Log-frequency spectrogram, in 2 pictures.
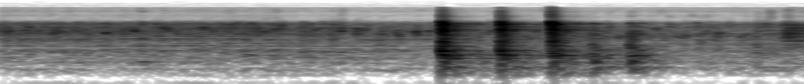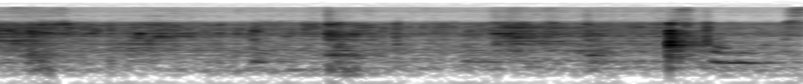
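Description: Yogurt stirred into fried chicken in a pot for spicy Gujranwala-style biryani. Under a soft frying sizzle, a few sharp spoon scrapes and clinks come early, then softer stirring continues.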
